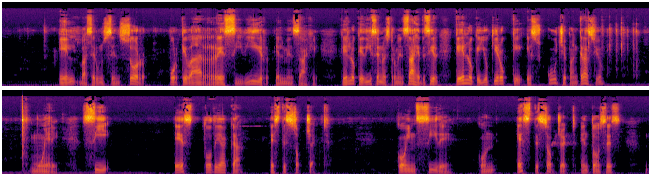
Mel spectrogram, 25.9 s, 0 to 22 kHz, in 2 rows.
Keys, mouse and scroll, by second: 6.7 click, 12.4-13.9 typing, 14.3 Return, 17.8 right click, 23.0 right click.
